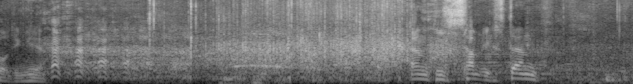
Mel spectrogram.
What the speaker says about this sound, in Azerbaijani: Sizi burada sonuncu dəfə də alqışlayırlar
